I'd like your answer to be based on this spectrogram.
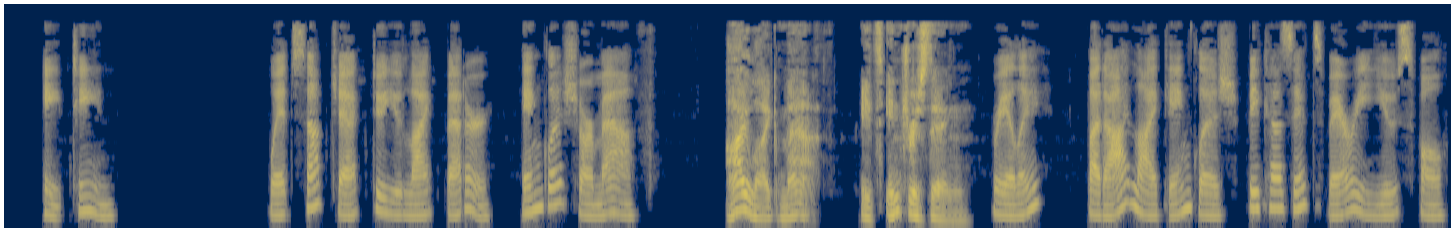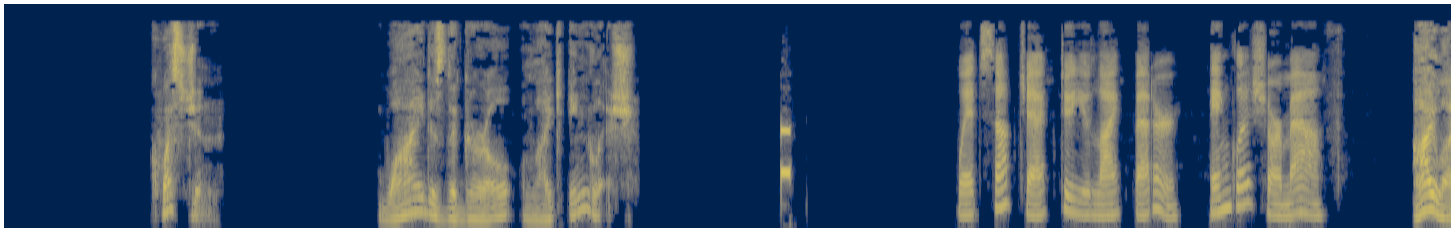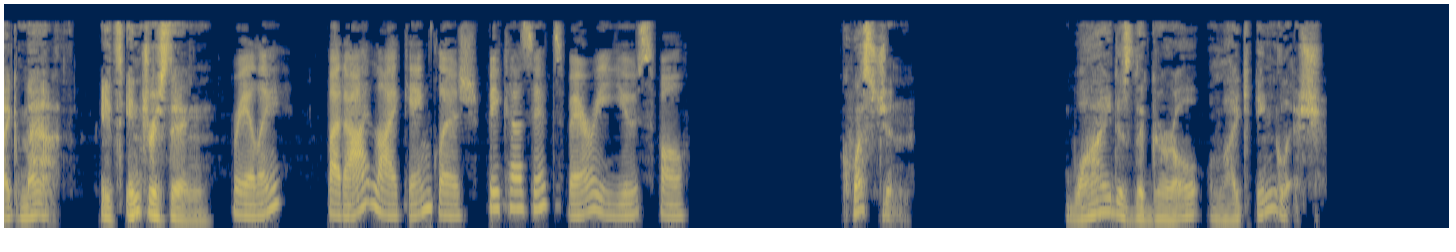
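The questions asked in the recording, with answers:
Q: Why does the girl like English?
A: Because it's very useful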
